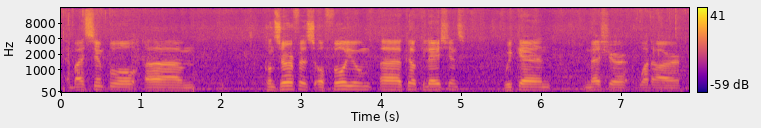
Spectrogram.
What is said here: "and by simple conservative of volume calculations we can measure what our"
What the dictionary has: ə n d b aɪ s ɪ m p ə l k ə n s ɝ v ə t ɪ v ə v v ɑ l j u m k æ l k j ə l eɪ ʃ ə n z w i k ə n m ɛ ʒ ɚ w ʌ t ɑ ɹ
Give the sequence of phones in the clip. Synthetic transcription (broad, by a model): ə n b aɪ s ɪ m p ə l k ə n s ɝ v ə s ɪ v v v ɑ l j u m k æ l k j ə l eɪ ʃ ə n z w i k ə n m ɛ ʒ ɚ w ʌ t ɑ ɹ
